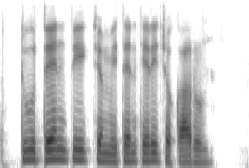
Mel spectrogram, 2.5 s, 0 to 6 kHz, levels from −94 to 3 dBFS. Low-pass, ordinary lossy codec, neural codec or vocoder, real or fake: 5.4 kHz; none; autoencoder, 48 kHz, 32 numbers a frame, DAC-VAE, trained on Japanese speech; fake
